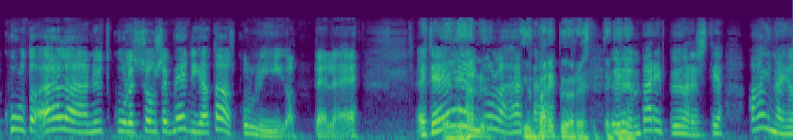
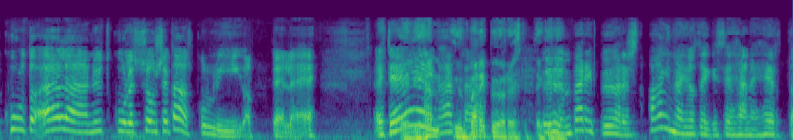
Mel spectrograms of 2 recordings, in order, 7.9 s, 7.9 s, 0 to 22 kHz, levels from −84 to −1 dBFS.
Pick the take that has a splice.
second; 3 cuts; at 1.7 s, 4.4 s, 6.4 s

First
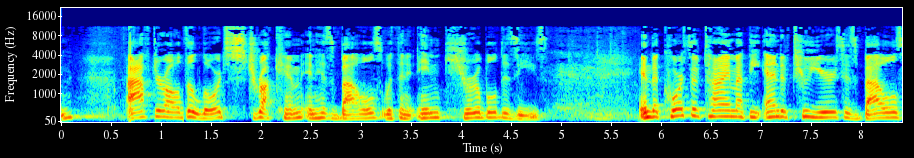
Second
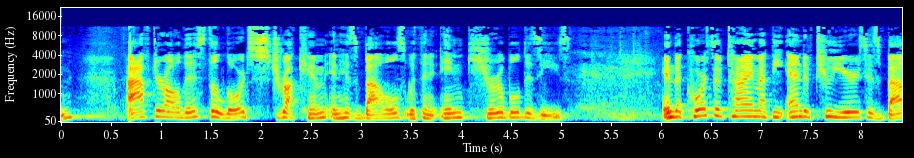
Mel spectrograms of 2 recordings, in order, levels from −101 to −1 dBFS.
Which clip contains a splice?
first; 1 cut; at 1.2 s

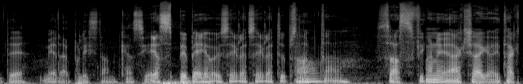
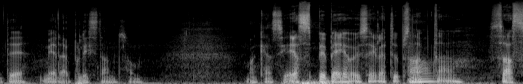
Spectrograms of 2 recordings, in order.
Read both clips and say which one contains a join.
first; 3 cuts; at 1.2 s, 2.5 s, 4.3 s

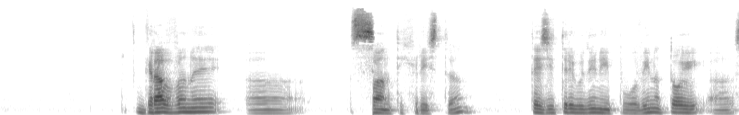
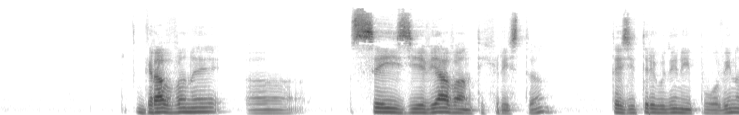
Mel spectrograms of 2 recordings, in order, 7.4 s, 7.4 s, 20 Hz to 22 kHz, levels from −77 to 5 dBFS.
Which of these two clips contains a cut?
first; 1 cut; at 3.7 s

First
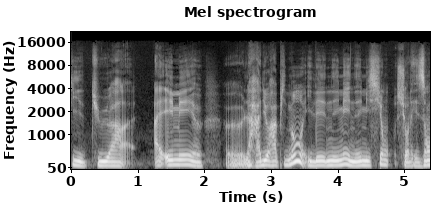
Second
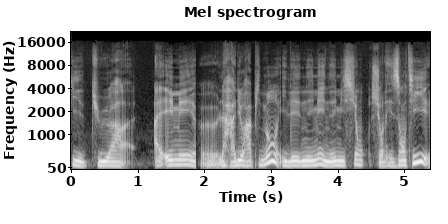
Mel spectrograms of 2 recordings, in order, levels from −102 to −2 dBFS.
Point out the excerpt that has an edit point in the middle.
second; 1 cut; at 1.9 s

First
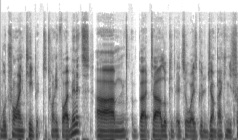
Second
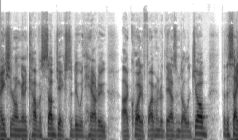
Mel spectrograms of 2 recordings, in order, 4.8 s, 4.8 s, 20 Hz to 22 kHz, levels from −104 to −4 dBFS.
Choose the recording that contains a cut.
first; 2 cuts; at 1.8 s, 3.5 s

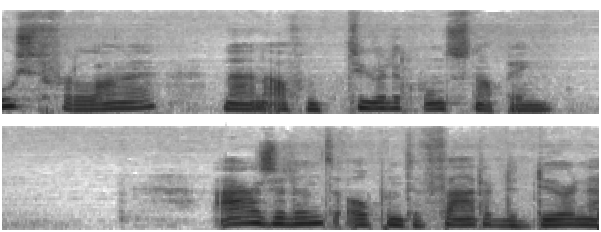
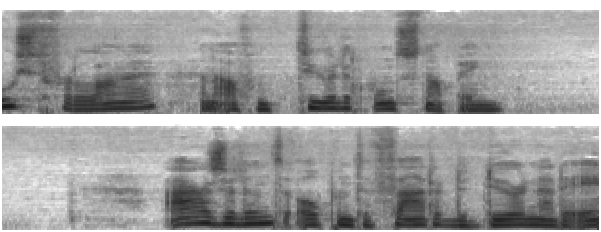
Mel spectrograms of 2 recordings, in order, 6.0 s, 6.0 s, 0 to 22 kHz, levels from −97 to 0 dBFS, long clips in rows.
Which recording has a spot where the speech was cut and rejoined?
second; 1 cut; at 1.0 s

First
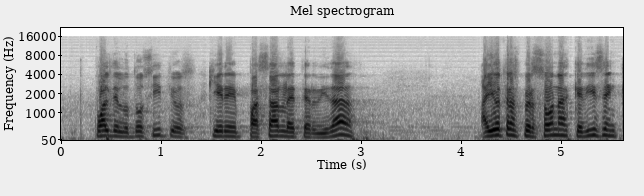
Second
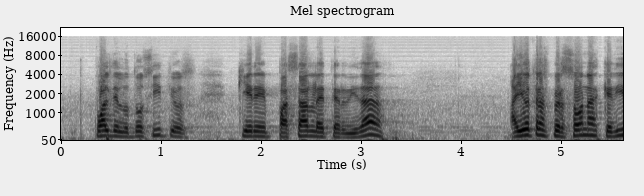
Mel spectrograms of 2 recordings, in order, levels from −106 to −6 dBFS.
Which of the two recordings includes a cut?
first; 1 cut; at 1.4 s

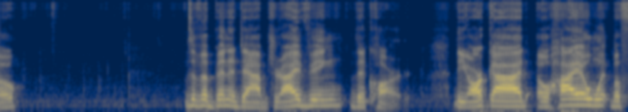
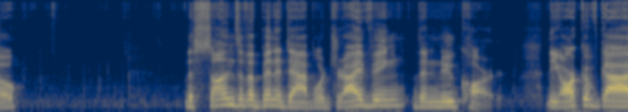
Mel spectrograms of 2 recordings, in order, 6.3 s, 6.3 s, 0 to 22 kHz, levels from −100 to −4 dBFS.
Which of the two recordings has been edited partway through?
first; 4 cuts; at 1.9 s, 2.6 s, 3.6 s, 4.9 s

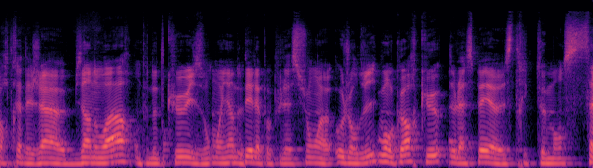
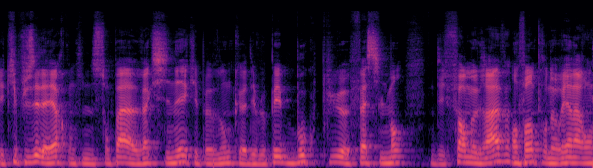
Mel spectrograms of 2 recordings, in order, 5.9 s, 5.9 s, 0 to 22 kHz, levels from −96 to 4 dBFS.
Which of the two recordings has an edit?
first; 4 cuts; at 1.6 s, 2.1 s, 2.4 s, 4.5 s

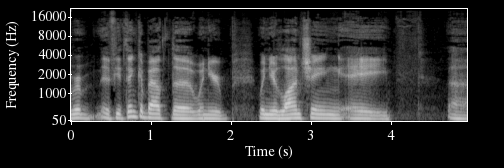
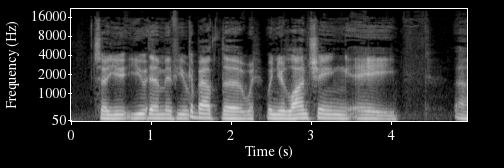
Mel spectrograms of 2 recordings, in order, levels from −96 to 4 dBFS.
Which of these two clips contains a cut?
second; 3 cuts; at 1.0 s, 1.5 s, 2.3 s

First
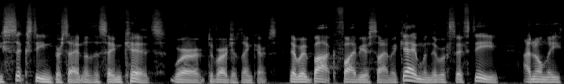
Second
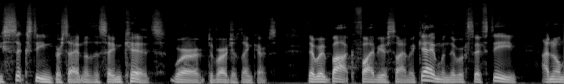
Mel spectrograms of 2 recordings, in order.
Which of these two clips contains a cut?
first; 1 cut; at 2.8 s

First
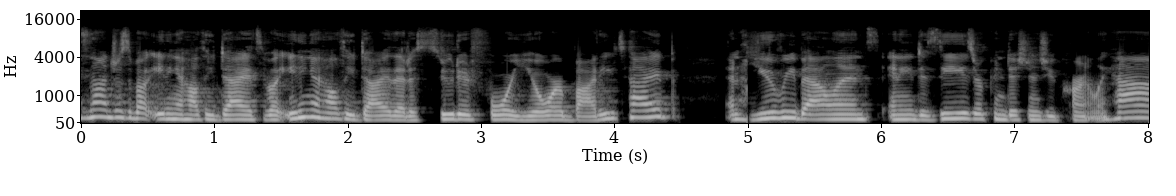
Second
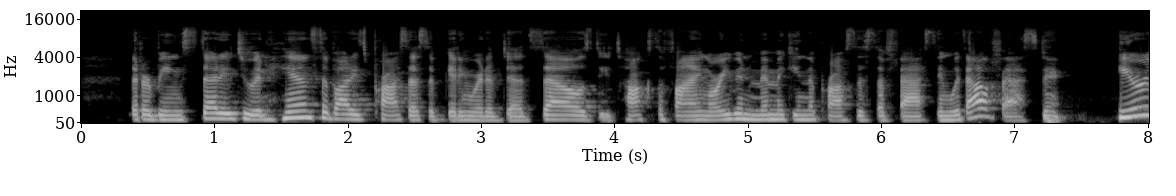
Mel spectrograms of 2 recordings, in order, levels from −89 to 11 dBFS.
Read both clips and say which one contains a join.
first; 1 cut; at 5.0 s

